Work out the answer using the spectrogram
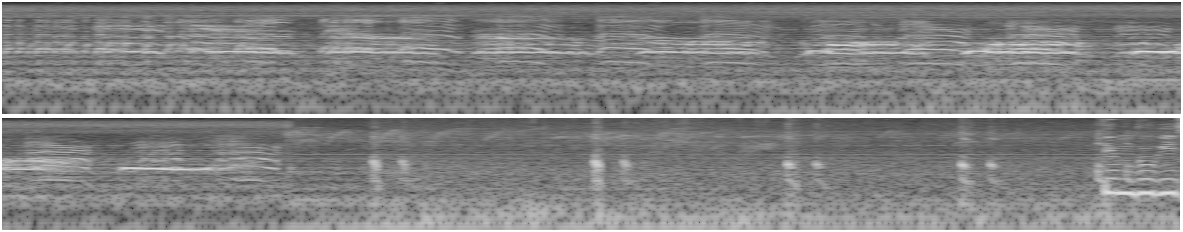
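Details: A male White-breasted Waterhen in breeding season, its calls growing louder as mating nears, gives loud, harsh, nasal croaks more than once a second for about seven seconds. Quieter scattered clicks and rustles follow.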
